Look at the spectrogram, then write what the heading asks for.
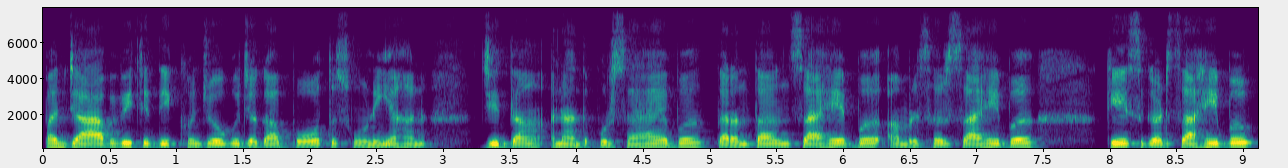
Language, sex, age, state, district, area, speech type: Punjabi, female, 30-45, Punjab, Tarn Taran, rural, spontaneous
